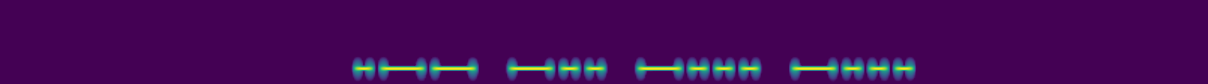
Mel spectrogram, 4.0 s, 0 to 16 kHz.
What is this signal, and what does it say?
Morse code, heard as a keyed tone, about 28 wpm, 700 Hz. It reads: WDBB
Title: Four Challenging Letter-Number Combinations 28wpm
